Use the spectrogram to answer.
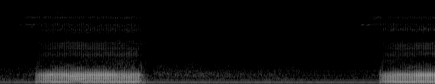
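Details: French bulldog snoring: loud, buzzing snores with a vibrating, rattling quality, about a second each, separated by quiet pauses over steady room hum.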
